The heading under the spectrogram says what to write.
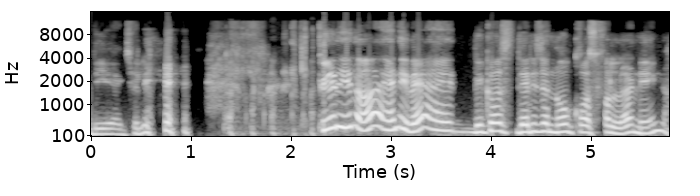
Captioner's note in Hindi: हंसी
